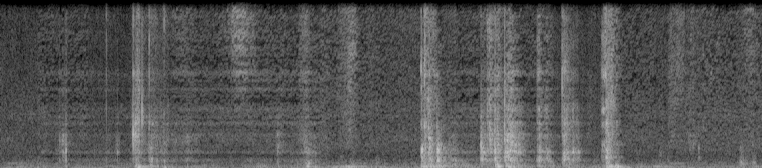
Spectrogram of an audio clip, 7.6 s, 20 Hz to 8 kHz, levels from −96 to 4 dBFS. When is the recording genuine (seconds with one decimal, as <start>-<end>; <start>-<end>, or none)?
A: 0.0-0.4; 3.2-4.5; 5.9-7.6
